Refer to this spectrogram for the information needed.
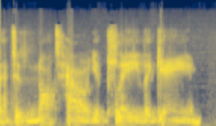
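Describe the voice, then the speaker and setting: A man's growling, put-on character voice, very deep and low in pitch, at a very slow pace. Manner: angry, indignant.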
